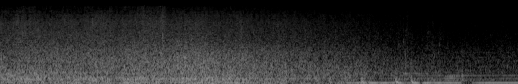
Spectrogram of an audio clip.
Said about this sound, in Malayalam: ഒരുപക്ഷെ ഇതുപോലെ ഒരു കടൽ തീരത്ത് നിൽക്കുമ്പോഴെങ്കിലും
